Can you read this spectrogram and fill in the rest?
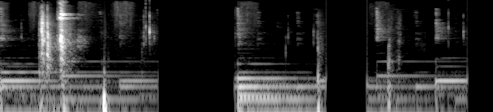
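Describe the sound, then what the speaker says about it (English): A spruce door being placed in Minecraft on Xbox One, three short wooden thunking bursts separated by brief silences, with a sharp knock in the first, fairly close and clear. "Screw it, just use a spruce door."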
